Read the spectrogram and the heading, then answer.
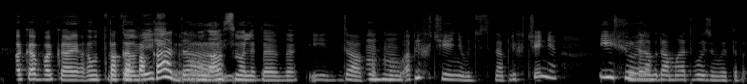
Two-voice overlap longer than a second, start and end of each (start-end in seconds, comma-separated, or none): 1.1-2.4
